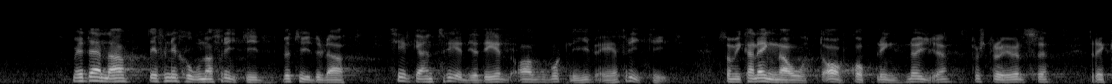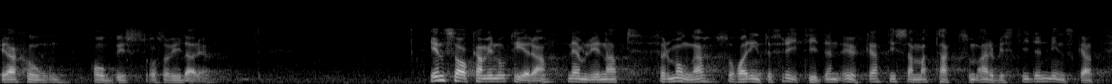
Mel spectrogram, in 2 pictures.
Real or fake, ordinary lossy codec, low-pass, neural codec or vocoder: fake; none; 5.4 kHz; codec, 24 kHz, 6 kbps, HILCodec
